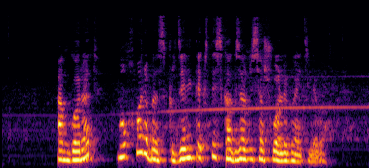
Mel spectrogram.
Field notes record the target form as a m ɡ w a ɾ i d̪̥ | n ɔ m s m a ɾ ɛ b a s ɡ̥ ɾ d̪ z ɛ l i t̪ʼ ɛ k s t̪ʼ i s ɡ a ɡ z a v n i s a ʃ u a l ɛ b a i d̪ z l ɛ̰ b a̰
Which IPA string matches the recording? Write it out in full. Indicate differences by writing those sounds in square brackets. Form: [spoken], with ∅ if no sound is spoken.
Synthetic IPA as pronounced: a m ɡ w a ɾ [a] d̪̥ | [m] ɔ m [χ] m a ɾ ɛ b a s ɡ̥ ɾ d̪ z ɛ l i t̪ʼ ɛ k s t̪ʼ i s ɡ a ɡ z a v n i s a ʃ u a l ɛ b a i d̪ z l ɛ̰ [v] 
